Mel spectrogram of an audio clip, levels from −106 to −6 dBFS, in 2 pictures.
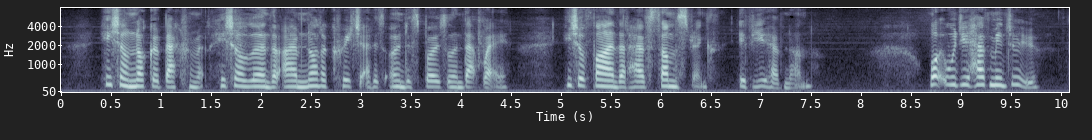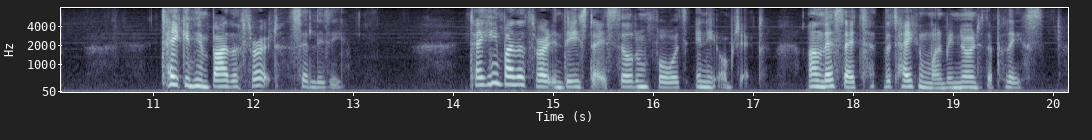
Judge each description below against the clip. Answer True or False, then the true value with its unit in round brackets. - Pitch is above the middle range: True (210 Hz)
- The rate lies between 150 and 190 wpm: False (205 wpm)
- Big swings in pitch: False (3.2 semitones)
